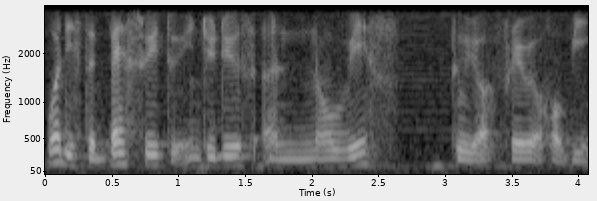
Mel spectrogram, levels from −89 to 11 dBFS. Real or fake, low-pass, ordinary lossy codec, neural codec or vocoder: real; 3.6 kHz; none; none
